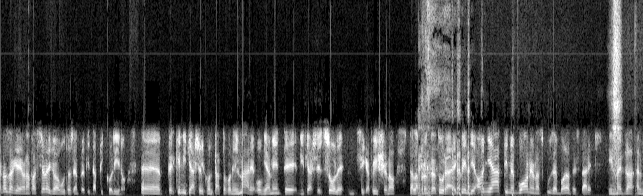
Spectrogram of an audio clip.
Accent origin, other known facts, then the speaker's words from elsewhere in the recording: Florence, Tuscany, Italy; Anche in questo sono fiorentino centrico, toscano centrico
